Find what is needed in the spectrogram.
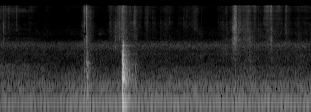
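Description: A steady low hum with a few faint, sharp clicks and taps, the loudest about two and a half seconds in.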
